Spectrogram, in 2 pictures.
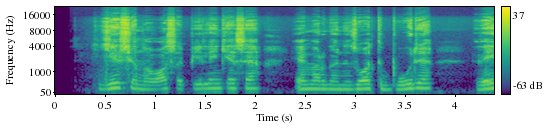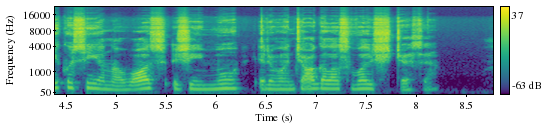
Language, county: Lithuanian, Kaunas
